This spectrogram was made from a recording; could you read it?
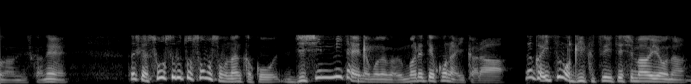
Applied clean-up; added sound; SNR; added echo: neural mask model Resemble Enhance denoiser.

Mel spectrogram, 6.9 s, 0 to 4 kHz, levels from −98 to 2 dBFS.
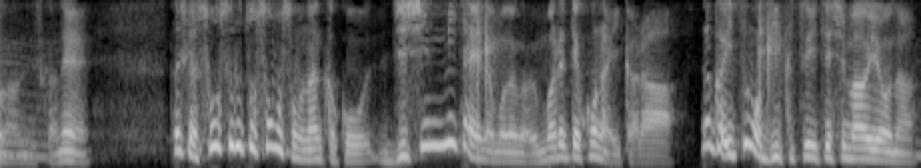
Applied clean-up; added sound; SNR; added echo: none; Crack / Crackle; 15 dB; none.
